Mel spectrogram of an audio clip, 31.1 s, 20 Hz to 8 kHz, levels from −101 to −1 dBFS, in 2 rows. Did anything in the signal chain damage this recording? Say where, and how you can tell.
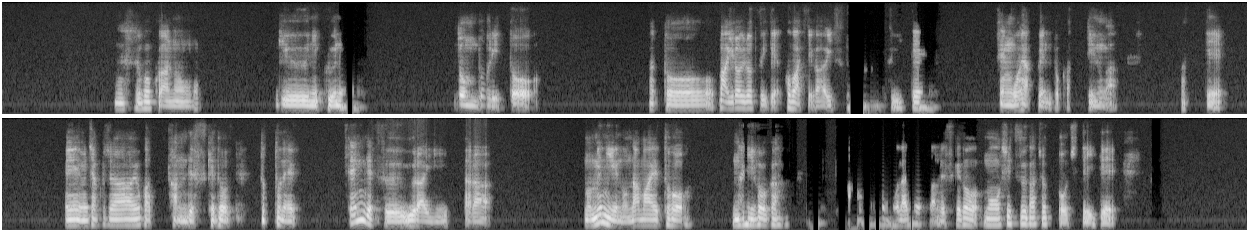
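Yes. The call processing stage pumped the talker down in speech suppressed in double talk at 4.24–4.47 s, 10.62–11.63 s, 24.84–25.41 s and 26.12–27.49 s. The echo canceller likely mistook overlapping talk for echo. Dips reach around 40 dB.

The same call processing lets the other side's voice leak through at 4.48–4.56 s, 10.55–11.04 s, 11.65–11.73 s and 25.64–25.88 s. Echo cancellation likely left residual loudspeaker pickup, sitting roughly 15 to 30 dB under the talker. It is loudest near 10.6 s.

Sample clock jitter sits in the converter from 20.18 to 22.31 s. A rough hiss rides on loud, bright syllables and disappears in pauses. Timing error of a few microseconds puts an error floor about 35 dB below the signal.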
